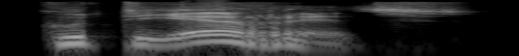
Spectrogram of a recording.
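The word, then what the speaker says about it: Gutiérrez: Spanish pronunciation. All right. Mm-hmm. Gutierrez. Ooh, I like that. Yeah. Yeah. Really good. It's got the double R, so you're really supposed to roll that.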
